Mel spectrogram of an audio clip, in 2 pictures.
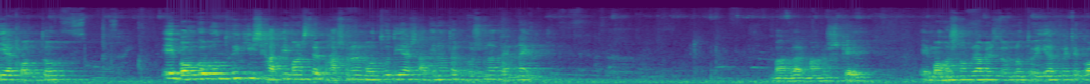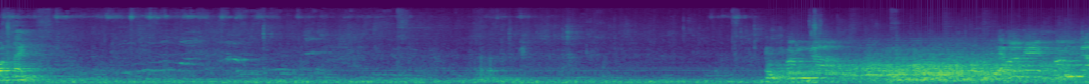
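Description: Music with a singing voice plays through a loudspeaker in a large echoing hall.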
